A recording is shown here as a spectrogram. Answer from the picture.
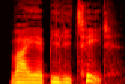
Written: variabilitet

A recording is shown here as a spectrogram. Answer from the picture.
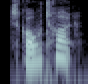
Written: skovtrold

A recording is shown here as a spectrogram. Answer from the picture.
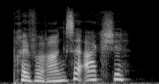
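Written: præferenceaktie

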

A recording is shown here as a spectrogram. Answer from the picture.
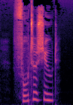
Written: fotoshoot

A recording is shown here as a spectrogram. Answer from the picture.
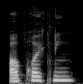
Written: oprykning

